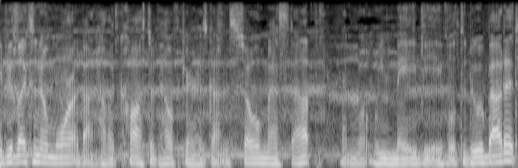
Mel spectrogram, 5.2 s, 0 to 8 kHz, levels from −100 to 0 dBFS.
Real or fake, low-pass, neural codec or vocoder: fake; 7.2 kHz; codec, 16 kHz, 16 kbps, FunCodec, trained on LibriTTS, 50 frames a second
